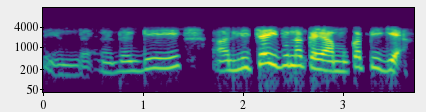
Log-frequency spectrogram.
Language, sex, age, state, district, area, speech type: Manipuri, female, 60+, Manipur, Imphal East, rural, conversation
